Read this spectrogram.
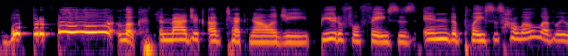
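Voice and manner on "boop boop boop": high, loud singsong boops; cartoonish pop-in sound effect, pitched way up; playful boop noises. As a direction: boop loudly like a magic gadget switching on. Playful noise bringing guests on screen.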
